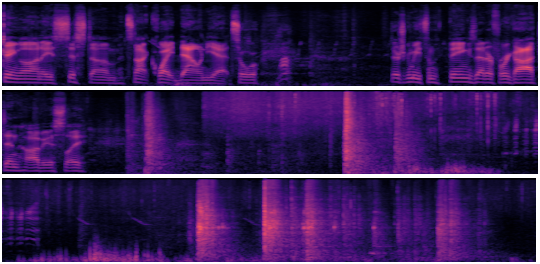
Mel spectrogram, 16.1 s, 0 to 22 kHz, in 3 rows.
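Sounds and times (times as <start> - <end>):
goats bleating: 10.2 - 11.2.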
